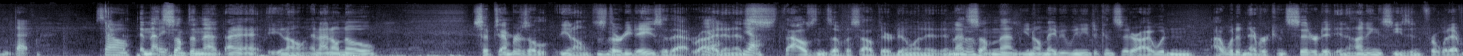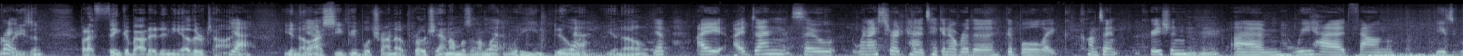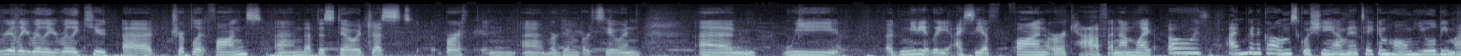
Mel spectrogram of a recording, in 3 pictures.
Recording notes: Live from Mountain Archery Fest.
